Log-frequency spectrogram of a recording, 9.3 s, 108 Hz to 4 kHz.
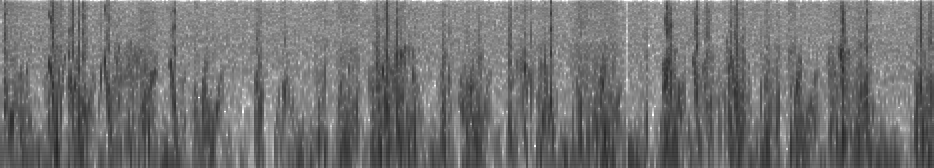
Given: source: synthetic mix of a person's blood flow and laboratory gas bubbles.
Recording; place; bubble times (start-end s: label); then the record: Doppler ultrasound of blood flow; precordium
0.00-0.33 s: bubbles
0.45-0.90 s: bubbles
0.96-1.58 s: bubbles
1.66-1.86 s: bubbles
1.92-2.01 s: bubbles
2.06-2.15 s: bubbles
2.53-2.65 s: bubbles
2.79-2.88 s: bubbles
3.14-3.29 s: bubbles
3.35-3.59 s: bubbles
3.66-4.19 s: bubbles
4.38-4.53 s: bubbles
4.57-4.85 s: bubbles
5.05-5.57 s: bubbles
5.70-6.16 s: bubbles
6.44-6.48 s: bubbles
6.60-6.79 s: bubbles
6.91-7.46 s: bubbles
7.58-7.80 s: bubbles
7.86-7.95 s: bubbles
8.26-8.73 s: bubbles
9.12-9.34 s: bubbles
From the record:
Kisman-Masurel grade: 242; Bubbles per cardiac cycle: several, 3 to 8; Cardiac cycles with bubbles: 100%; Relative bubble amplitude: moderate (0.250 to 0.450); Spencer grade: 3 (all of the cardiac periods contain showers or single bubble signals, but not dominating or overriding the cardiac motion signals); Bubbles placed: anywhere in the cardiac cycle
